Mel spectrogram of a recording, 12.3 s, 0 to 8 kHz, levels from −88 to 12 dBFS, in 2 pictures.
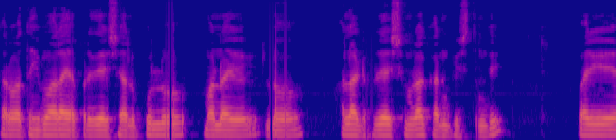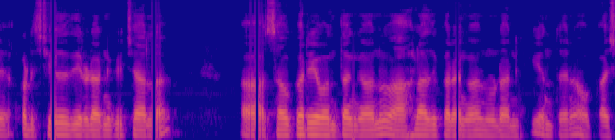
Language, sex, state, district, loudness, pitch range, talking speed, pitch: Telugu, male, Andhra Pradesh, Anantapur, -33 LUFS, 115-125 Hz, 110 wpm, 120 Hz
